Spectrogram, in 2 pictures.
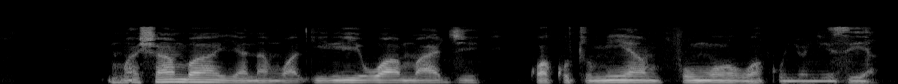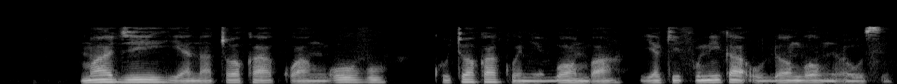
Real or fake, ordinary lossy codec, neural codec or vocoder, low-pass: fake; MP3, 24 kbps; codec, 16 kHz, 2 kbps, FunCodec, trained on LibriTTS, 25 frames a second; 7.2 kHz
